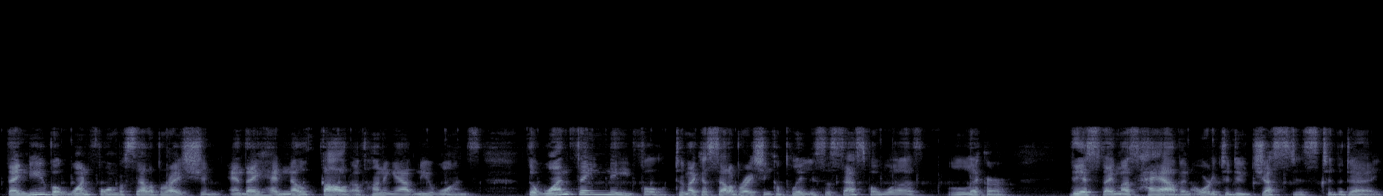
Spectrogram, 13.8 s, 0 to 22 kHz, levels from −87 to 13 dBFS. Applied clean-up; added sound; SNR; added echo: neural separator model SepFormer DNS4.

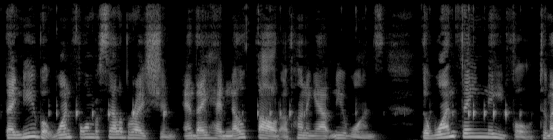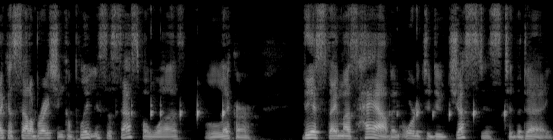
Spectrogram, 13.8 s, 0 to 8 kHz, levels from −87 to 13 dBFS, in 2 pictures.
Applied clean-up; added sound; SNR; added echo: classical method WPE with log-MMSE.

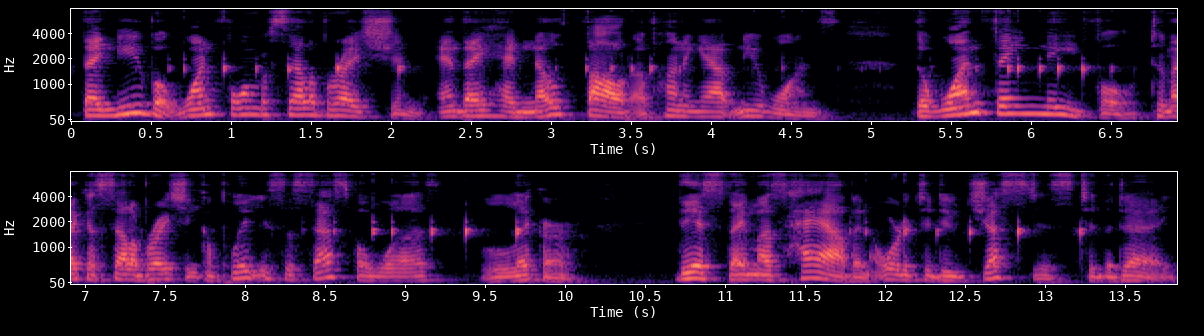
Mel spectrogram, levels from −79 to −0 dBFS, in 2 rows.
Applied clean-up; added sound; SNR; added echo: none; Tap; 15 dB; reverberation time 0.3 s.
